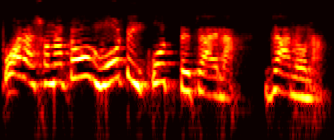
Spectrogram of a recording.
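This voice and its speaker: A woman's voice: very high voice, sing-song, moderate pace, fairly bright tone, full character voice. A woman voicing a fretful village mother in a cartoon moral story, lamenting and admonishing in an exasperated way. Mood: worried.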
